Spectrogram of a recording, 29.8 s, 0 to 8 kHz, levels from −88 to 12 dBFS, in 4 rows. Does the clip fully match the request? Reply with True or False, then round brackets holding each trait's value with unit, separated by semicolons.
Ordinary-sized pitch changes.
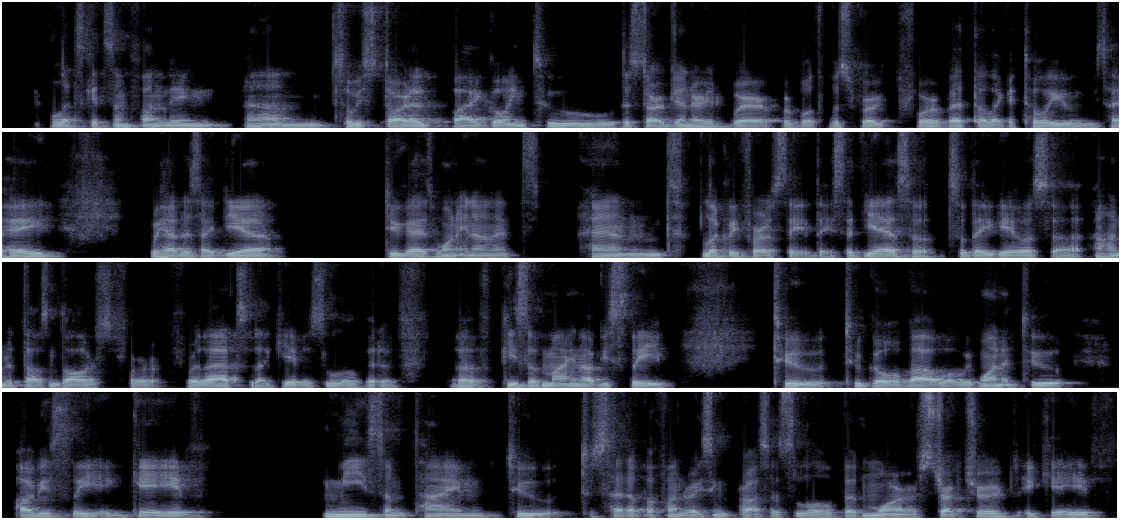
False (1.7 semitones)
